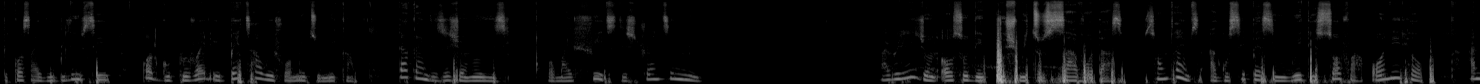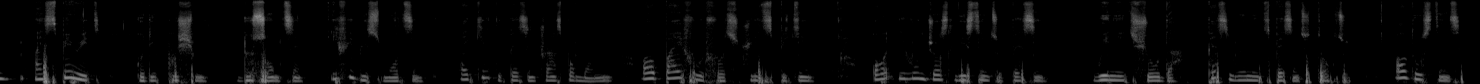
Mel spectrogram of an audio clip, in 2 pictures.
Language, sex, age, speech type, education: Nigerian Pidgin, female, 15-29, spontaneous, tertiary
